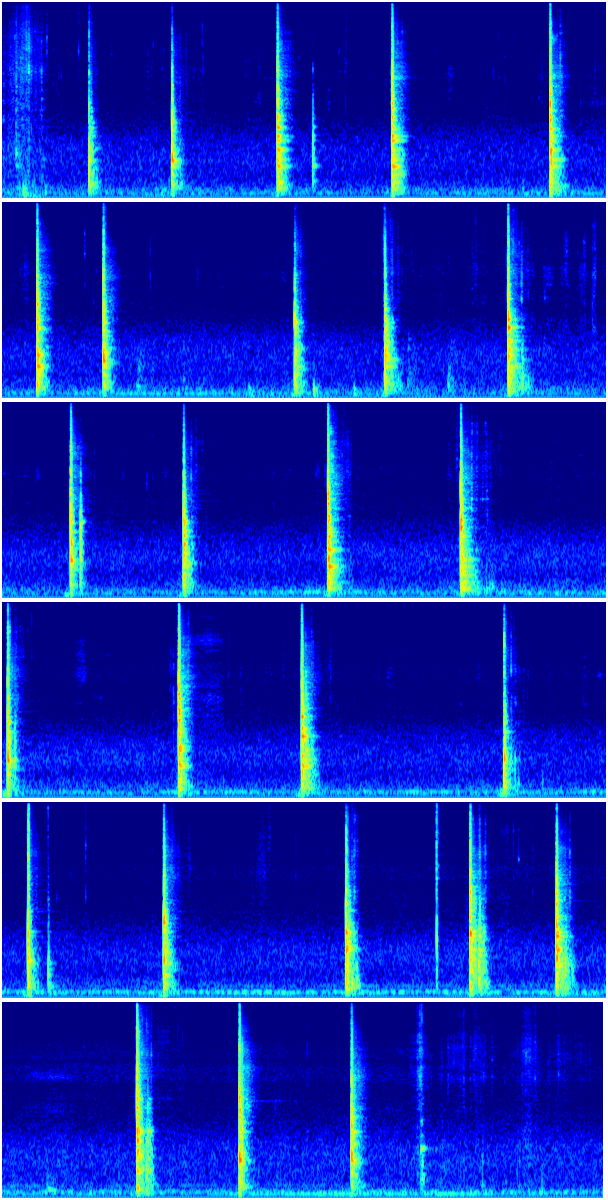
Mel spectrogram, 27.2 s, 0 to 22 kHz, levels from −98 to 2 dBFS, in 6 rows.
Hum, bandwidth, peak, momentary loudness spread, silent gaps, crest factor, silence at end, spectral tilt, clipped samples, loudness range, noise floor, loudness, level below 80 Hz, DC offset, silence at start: none; over 20 kHz; -6 dBFS; 17 LU; none; 28 dB; 1.85 s; -1 dB/octave; under 0.1%; 5 LU; -70 dBFS; -29 LUFS; -72 dBFS; under 0.1%; 0.65 s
